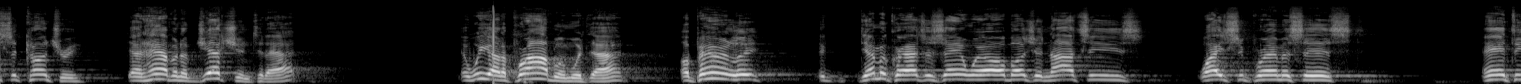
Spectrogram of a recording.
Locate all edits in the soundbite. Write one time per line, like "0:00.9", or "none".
none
